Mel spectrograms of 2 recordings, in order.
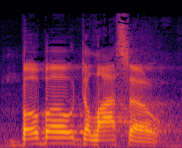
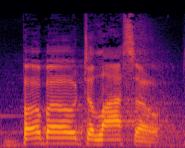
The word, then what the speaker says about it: Bobo Dioulasso: Bobo Dioulasso. Ready? Bobo Dioulasso.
